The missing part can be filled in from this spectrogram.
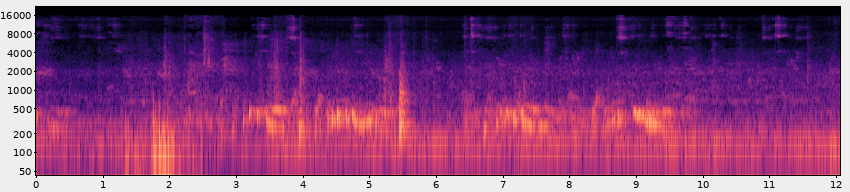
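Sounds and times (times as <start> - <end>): pigeon cooing: 0.0 - 0.7, 2.6 - 5.7, 6.4 - 10.0.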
